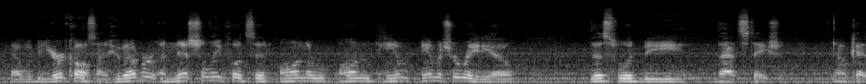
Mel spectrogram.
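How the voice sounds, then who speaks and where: In a noisy recording with a steady hum, a man teaches amateur radio informally. His medium-pitched delivery is halting and casual as he breaks the material into steps.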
